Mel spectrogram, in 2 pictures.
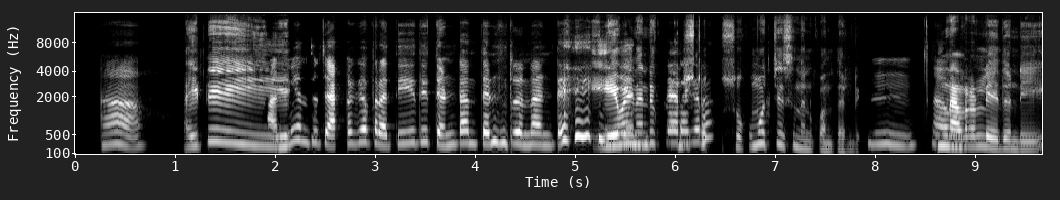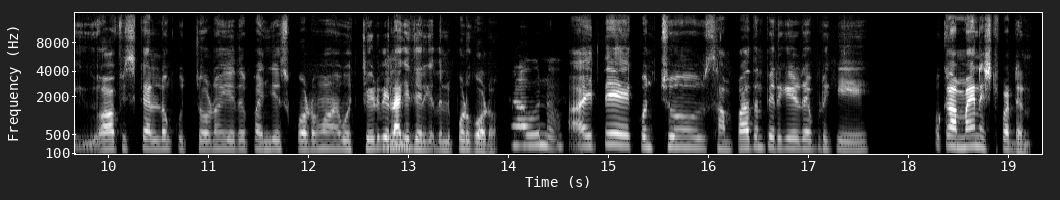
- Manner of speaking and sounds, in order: laughing while speaking: "తింటాను తింటానంటే ఎందుకు పెరగరు"; other background noise; tapping; "నడకలు" said as "నలరలు"; in English: "ఆఫీస్"
- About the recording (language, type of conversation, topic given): Telugu, podcast, రోజూ నడక వల్ల మీకు ఎంత మేరకు మేలు జరిగింది?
